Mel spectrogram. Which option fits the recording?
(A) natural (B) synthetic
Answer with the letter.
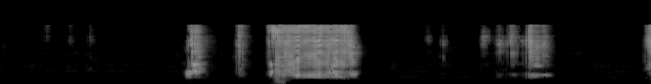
B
